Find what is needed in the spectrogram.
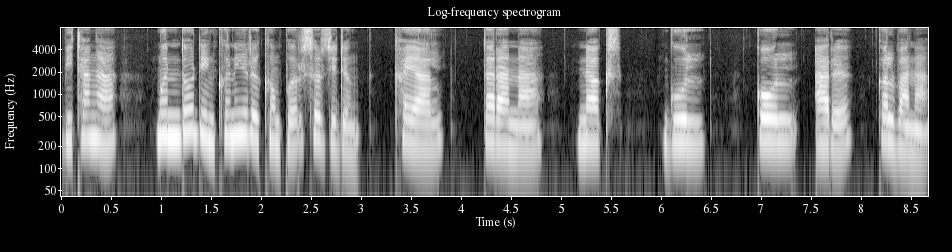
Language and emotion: Bodo, neutral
